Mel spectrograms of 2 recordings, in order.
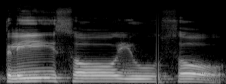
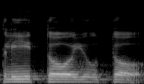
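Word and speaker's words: ܬܠܝܬܝܘܬܐ: ത്ലീത്തോയൂസോ അല്ലെങ്കിൽ ത്ലീസോയൂസോ അല്ലെങ്കിൽ ത്ലീത്തോയൂത്തോ, അല്ലെങ്കിൽ പൊതുവെ ത്ലീസോയൂസോ എന്നാണ്. ഈസ്റ്റ് സിറിയക്കിൻ്റെ സ്വാധീനം കൊണ്ട് നമ്മൾ താവ് കൂടുതലും സ് ആയിട്ടാണ് ഉച്ചരിക്കുന്നത്.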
